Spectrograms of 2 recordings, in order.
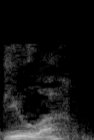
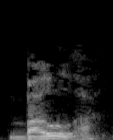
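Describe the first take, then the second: First: The first syllable sounds like 'byoo'. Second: The first syllable sounds like 'bah'. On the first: This is the usual way people say it. The speaker calls it wrong. "we usually pronounce this word" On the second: This is the original Hebrew way to say it. The speaker calls it right. "but it's"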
